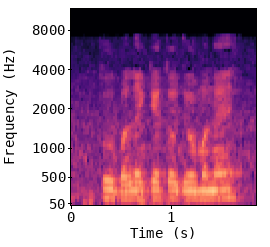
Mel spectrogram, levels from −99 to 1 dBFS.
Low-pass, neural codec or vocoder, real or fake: 7.2 kHz; none; real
